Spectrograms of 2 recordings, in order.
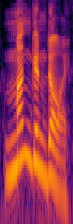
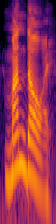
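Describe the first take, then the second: First: The name includes the middle 'gan' syllable. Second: The name lacks the middle 'gan' syllable. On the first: The speaker calls it right. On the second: The speaker calls it wrong.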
